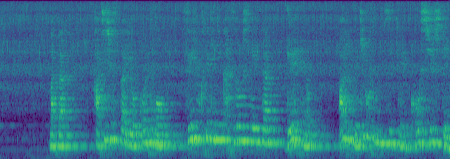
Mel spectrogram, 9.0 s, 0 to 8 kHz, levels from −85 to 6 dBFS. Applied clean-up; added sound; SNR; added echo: none; Sink (filling or washing) / Water tap, faucet; 16 dB; reverberation time 1.0 s.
